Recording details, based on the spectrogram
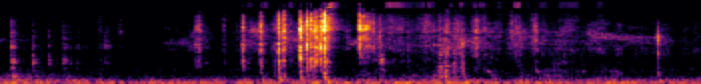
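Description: Scissors cutting craft material for Christmas-themed crafts, a cluster of crisp snipping and rustling cuts up close, with scattered lighter snips afterward.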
